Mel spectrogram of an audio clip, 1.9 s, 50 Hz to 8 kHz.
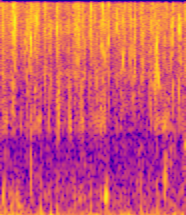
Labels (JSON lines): {"label": "biophony, chorus", "recorder": "SoundTrap 600"}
